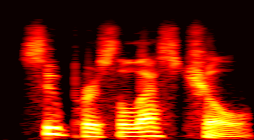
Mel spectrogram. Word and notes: Supercelestial: American English

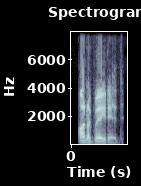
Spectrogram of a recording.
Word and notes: unabated: American English

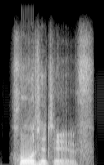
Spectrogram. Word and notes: hortative: British English

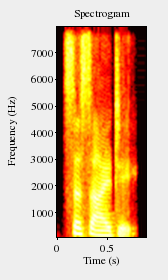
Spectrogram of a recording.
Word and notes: society: Indian

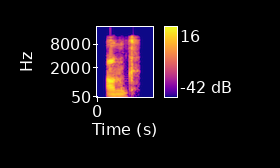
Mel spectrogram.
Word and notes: ONC: British English

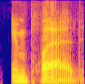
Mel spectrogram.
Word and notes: implead: American English

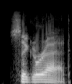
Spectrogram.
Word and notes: cigarette: American English

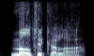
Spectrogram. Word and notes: multicolour: British English

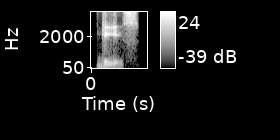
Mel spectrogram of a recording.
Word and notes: geese: British English

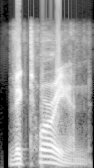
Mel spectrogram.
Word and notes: Victorian: American English

